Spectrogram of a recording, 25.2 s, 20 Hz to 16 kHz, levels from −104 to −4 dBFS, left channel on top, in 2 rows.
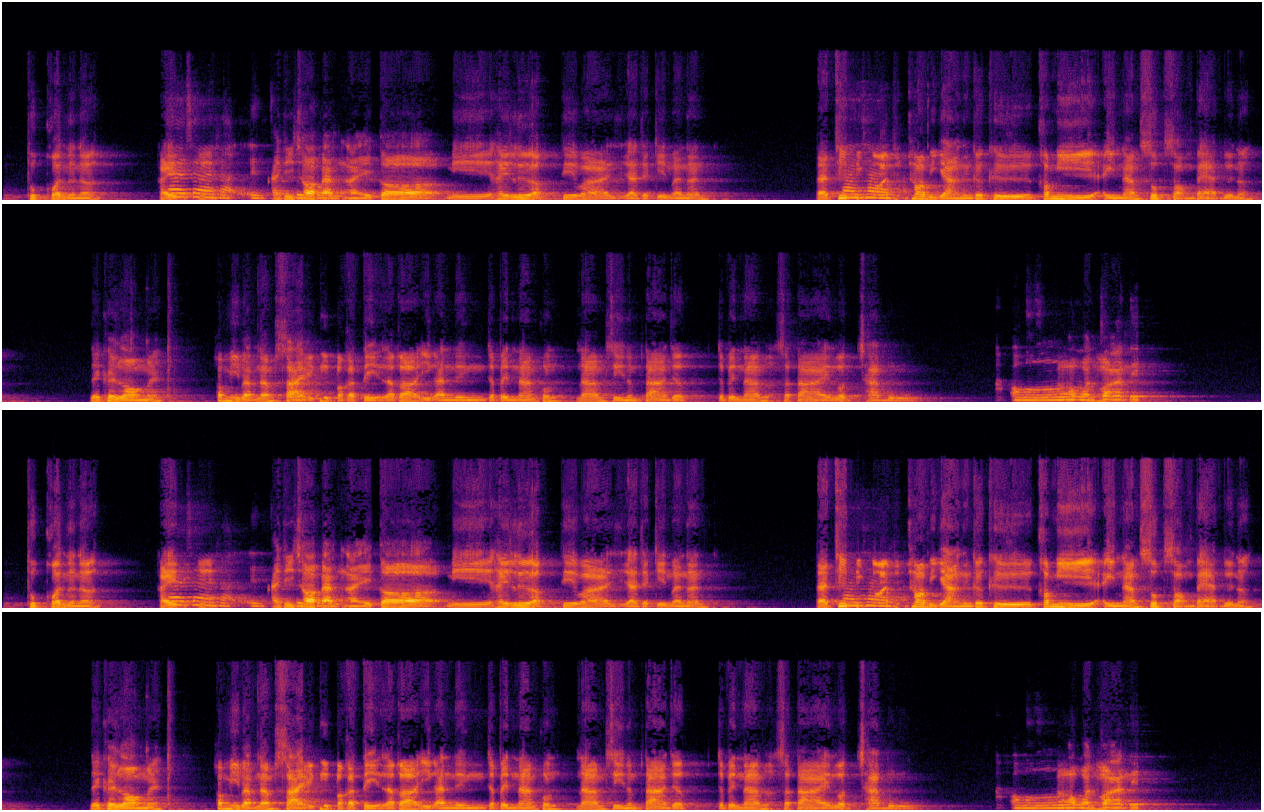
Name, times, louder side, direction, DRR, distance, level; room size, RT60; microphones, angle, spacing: voice 1, 0.2-1.0 1.6-2.1 2.7-7.1 8.1-12.5 13.5-14.2 14.7-19.5 19.8-21.8 23.2-24.0, right 2 dB, 25° right, 16 dB, 0.6 m, -26 dB
voice 2, 1.6-3.4 8.4-9.0 15.4-15.7 22.7-24.0, left 1 dB, 25° left, 10 dB, 0.7 m, -30 dB
24.5 x 19.0 x 5.4 m, 1.0 s
head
